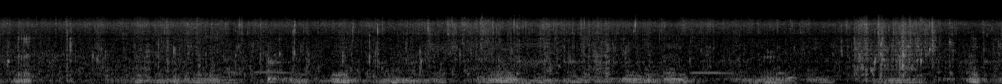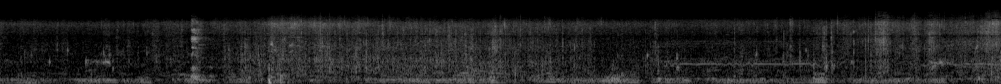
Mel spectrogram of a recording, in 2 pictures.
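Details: A group of wild boar interacting near a pond grunt and snuffle in low, rough bursts amid steady background hiss.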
